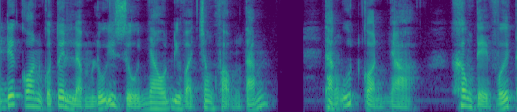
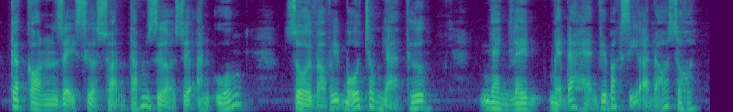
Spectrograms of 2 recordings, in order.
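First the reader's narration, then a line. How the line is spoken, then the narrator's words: Soft, tearful mother. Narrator (Vietnamese): Mẹ nó lệ ướt lưng tròng, trên đôi mắt mất ngủ, sưng vù và đỏ hoe vì thầm khóc đã mấy đêm nay, chỉ nhỏ nhẹ rồi nói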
